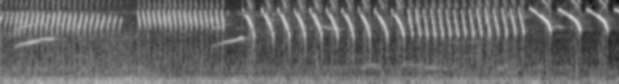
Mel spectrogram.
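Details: Song of a Yorkshire canary: two bursts of very fast rattling trill, a short rising note, then loud downward-swept whistles speeding into a quick trill and ending with slower sweeps.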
